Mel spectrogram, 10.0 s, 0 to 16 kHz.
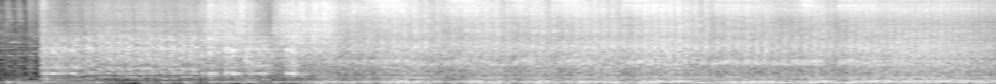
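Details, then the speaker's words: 1970 Plymouth Superbird, first fire-up on fresh 98-octane fuel after the firing order was double-checked: it cranks briefly, catches cleanly and settles into a steady, even V8 idle with no misses or knocks, so quiet it couldn't be heard from the next room; normal start and idle. "when mark got it started it sounded really nice i couldn't even hear it i was in the other room i couldn't hear it when it started"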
